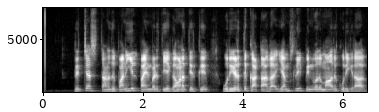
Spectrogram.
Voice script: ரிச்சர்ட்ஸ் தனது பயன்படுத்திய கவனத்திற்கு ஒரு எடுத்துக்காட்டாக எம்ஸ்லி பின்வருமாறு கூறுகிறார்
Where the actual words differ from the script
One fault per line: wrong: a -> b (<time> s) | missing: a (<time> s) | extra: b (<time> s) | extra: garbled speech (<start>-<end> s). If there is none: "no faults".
extra: பணியில் (1.5 s)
